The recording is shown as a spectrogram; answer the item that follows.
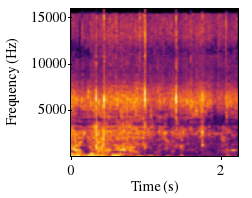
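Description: Water splashing and pouring out of a plastic crate of freshly netted fish as it is hauled up out of shallow water.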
